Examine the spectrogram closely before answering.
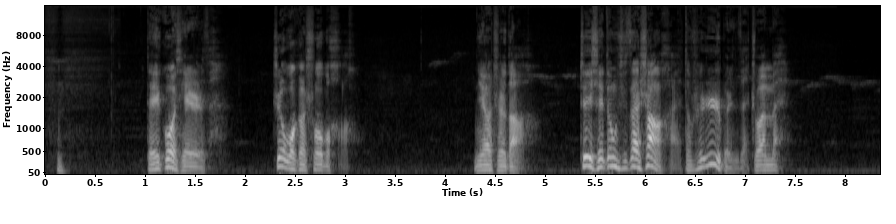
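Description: A young man speaks in a low, casual voice up close.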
